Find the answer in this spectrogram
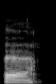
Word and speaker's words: Bure: Bure. That's the way you pronounce it.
